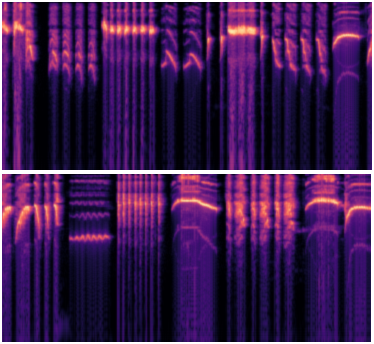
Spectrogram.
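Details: Tledekan or sulingan (hill blue flycatcher) in lively flute-style song packed with imitated phrases: sharp high notes, buzzy rattling bursts and clear steady whistles, barely pausing.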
